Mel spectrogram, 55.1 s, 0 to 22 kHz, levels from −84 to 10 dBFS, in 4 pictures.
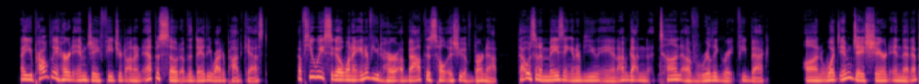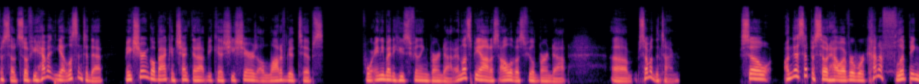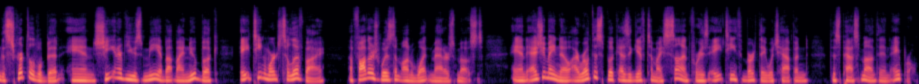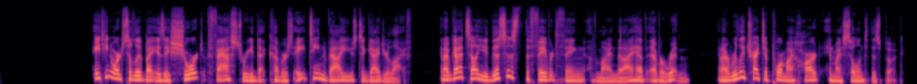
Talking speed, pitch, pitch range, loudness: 225 wpm, 130 Hz, 120-160 Hz, -19 LUFS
